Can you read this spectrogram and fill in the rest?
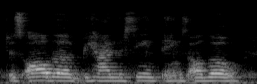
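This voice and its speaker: Low-voiced woman, echoey and off-mic. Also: monotone, vocal fry, dark tone, distant mic. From Sudan, raised in the Twin Cities. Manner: reflective, halting with restarts. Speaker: guest. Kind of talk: casual interview. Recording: echoey room, off-mic, faint noise.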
